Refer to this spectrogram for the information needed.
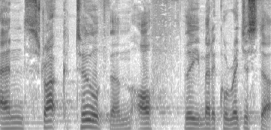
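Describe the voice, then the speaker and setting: A man speaks fairly slowly, his intonation fairly even throughout. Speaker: conference lecturer. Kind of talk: lecture. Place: hall. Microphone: podium.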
